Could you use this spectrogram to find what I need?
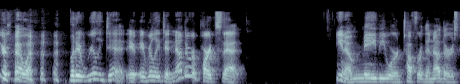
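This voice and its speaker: In a Southern US accent, a woman talks at a moderate pace and medium pitch, her pitch swinging very widely, with long, frequent pauses. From Texas. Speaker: memoir author. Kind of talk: interview answer. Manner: chatty.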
